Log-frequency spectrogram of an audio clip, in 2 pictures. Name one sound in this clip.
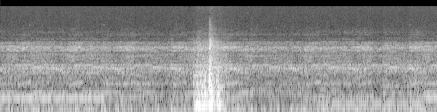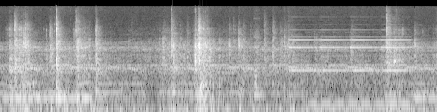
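Electronic video game music plays through a television speaker.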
